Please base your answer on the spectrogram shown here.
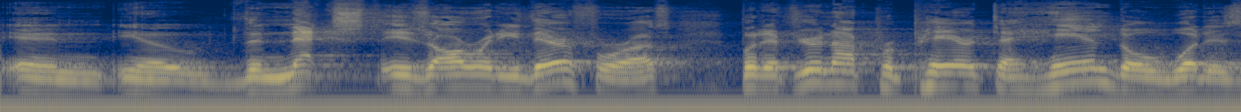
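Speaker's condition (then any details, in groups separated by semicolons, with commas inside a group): No condition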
